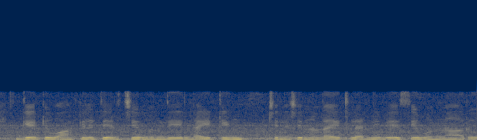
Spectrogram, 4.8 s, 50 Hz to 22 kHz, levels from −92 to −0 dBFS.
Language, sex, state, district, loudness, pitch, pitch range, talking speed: Telugu, female, Andhra Pradesh, Anantapur, -29 LUFS, 220 Hz, 210-235 Hz, 150 wpm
